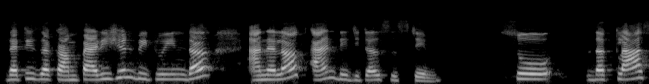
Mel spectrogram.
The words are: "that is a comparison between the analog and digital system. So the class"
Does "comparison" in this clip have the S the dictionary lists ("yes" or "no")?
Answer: no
